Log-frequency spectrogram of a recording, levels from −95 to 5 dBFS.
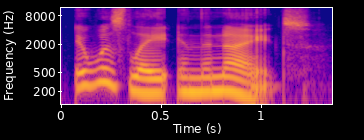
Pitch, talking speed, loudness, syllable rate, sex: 215 Hz, 265 wpm, -17 LUFS, 5.2 syllables/s, female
